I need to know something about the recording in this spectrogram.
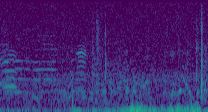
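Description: A faint, distant, high-pitched shouted call held for about a second, then a brief higher call a moment later, with a low rumble near the end.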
